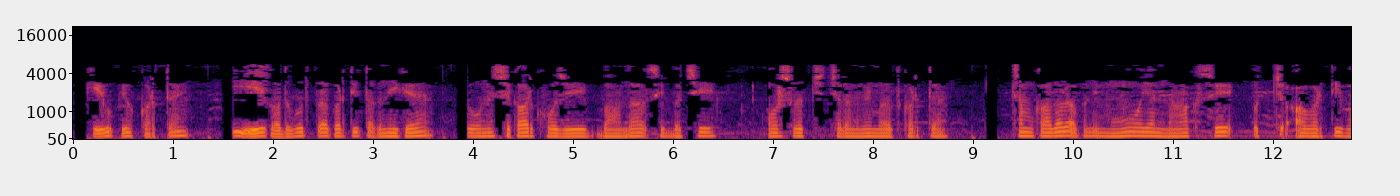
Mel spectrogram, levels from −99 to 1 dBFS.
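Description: Throughout the speech, an encoder short of bits has likely applied heavy MP3 compression at a rate that fits around 16 kbps. Nothing remains above 5.5 kHz, so the speech sounds dull, and weak detail flickering between frames gives a watery, swirling texture.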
